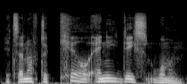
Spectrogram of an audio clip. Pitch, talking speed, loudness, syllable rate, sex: 115 Hz, 225 wpm, -18 LUFS, 6.4 syllables/s, male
